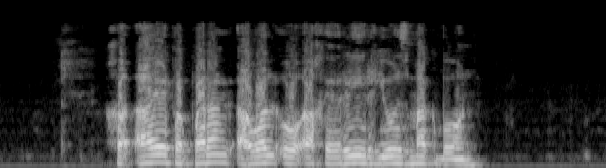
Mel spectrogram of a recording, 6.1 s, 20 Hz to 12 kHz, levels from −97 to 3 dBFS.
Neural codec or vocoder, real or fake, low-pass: codec, 16 kHz, 8 kbps, FreqCodec, larger model; fake; 7.2 kHz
